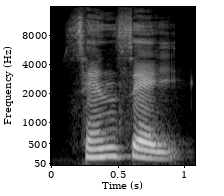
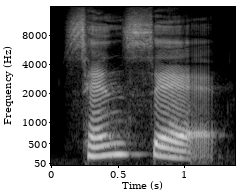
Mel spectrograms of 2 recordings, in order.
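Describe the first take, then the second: First: The second syllable ends in a separate e-i sound. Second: The second syllable ends in a long e sound. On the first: The speaker calls it wrong. "You might try to say it as sensei" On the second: The speaker calls it right. "in everyday conversation, it's a long e"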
